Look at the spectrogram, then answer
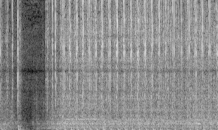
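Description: A sewing machine stitches fabric with contrasting black thread, a loud rapid mechanical chatter that starts after a brief pause and runs steadily to the end.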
